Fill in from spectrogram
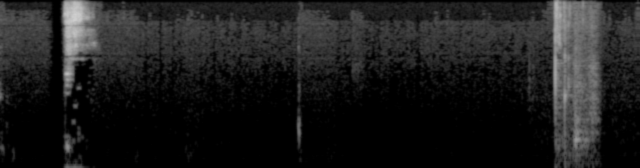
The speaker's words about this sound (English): We should have tested this ahead of time because it, the audio is just cutting out. And uh, when, when you come in, it sounds so good, and you're but it's in and out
